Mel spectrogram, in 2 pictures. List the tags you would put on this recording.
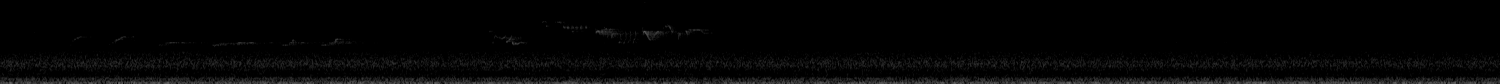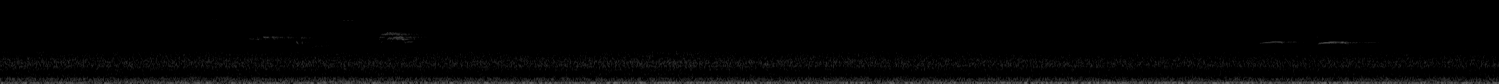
Soundscapes > Nature
meadow alice-holt-forest raspberry-pi field-recording nature natural-soundscape phenological-recording soundscape

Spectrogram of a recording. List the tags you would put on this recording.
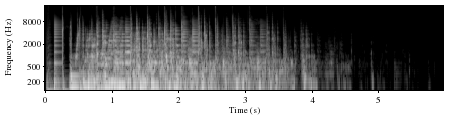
Sound effects > Electronic / Design
Alien Analog Crazy Experimental IDM Impulse Noise Otherworldly Robotic SFX Synth Tone

